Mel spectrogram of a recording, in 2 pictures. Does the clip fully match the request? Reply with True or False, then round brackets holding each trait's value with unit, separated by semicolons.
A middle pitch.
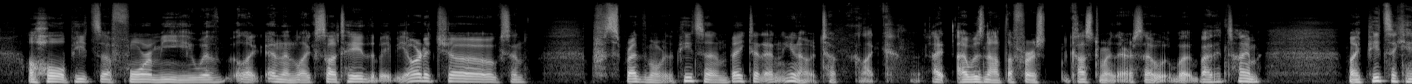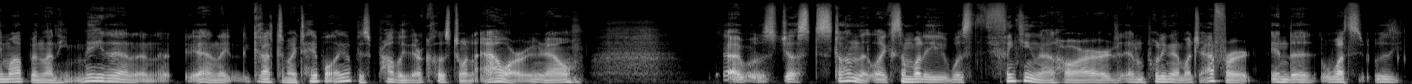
False (120 Hz)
